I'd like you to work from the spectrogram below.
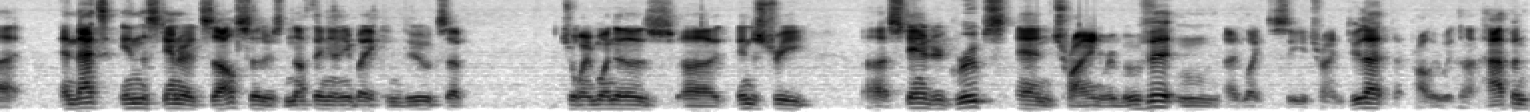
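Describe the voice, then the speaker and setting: Talking at a fairly quick pace, a man makes big swings in loudness. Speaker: panelist, data standards strategist. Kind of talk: conference panel presentation.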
